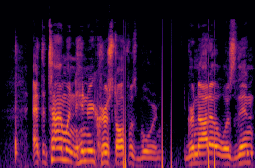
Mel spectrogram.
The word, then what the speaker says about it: Christophe: So, Henri Christophe, pronounced Christophe, was destined to be a great man.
